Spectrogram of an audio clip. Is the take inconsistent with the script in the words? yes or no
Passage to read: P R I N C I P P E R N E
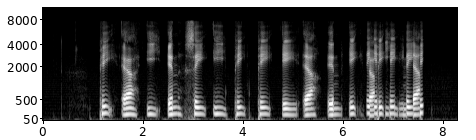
yes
